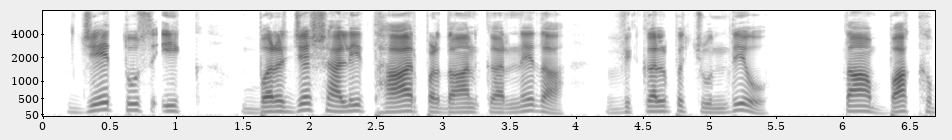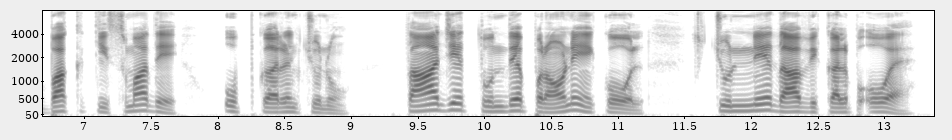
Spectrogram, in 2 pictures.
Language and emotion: Dogri, neutral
